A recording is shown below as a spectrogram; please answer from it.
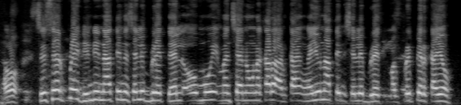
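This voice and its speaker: A man's voice: extremely high pitch, fairly even intonation, brisk, dry recording. A man teaching a class of seafarer trainees, lecturing and often checking in with "ha?" and "di ba?". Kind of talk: classroom talk.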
